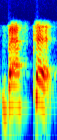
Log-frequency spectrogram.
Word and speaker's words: Bastet: is half cat and that's pronounced and it's it's spelled b a s t a t bastet um half cat half woman or half and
